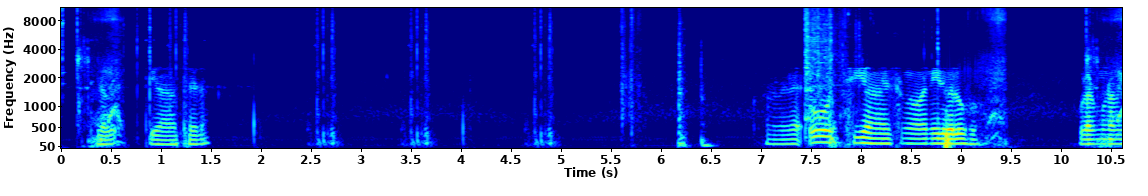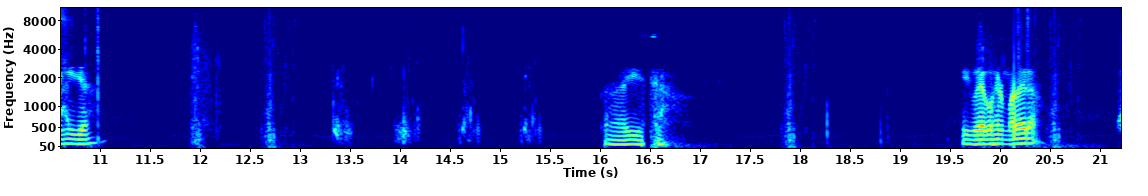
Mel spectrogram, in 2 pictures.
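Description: Footsteps crunch on rubble and gravel.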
